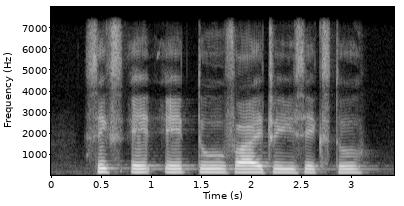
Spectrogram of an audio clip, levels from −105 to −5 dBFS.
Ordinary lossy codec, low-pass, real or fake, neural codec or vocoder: none; 7.2 kHz; real; none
